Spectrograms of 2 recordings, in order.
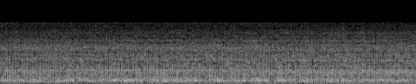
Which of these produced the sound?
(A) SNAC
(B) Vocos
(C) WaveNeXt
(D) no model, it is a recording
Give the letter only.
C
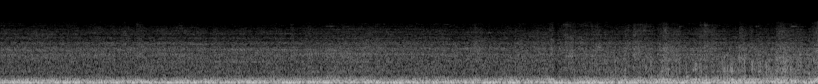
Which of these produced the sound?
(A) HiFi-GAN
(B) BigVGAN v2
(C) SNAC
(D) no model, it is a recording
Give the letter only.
D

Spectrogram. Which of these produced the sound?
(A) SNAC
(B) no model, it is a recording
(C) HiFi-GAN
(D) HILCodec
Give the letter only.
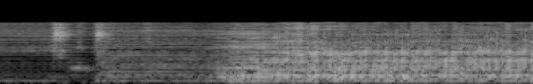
C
